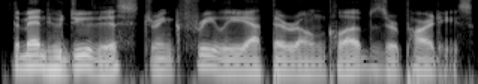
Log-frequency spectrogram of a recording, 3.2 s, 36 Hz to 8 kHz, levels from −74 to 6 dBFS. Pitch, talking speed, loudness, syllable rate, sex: 90 Hz, 245 wpm, -20 LUFS, 5.0 syllables/s, male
